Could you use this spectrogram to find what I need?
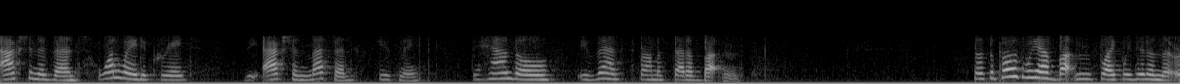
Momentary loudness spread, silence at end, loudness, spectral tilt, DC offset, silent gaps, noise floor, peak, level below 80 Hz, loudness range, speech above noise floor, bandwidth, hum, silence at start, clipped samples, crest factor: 16 LU; 0 s; -32 LUFS; -9 dB/octave; 4%; none; -61 dBFS; -14 dBFS; -58 dBFS; 6 LU; 29 dB; 4 kHz; none; 0 s; under 0.1%; 18 dB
